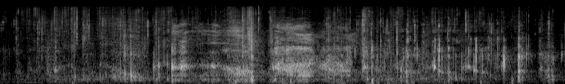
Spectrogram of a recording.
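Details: Pit bull Daggy chews through a whole chicken indoors, recorded with an Insta360 ONE R camera. Rapid crunches at roughly two per second, with a louder stretch of wet gnawing and tearing around the middle.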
